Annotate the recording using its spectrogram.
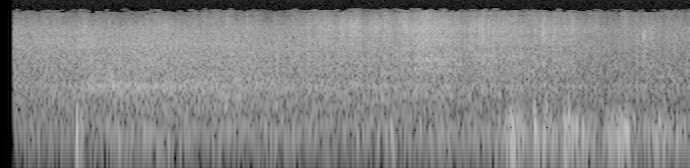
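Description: Steady wind and outdoor noise on a phone microphone, with a single thump about half a second in. From about three seconds in comes a run of soft, irregular low thumps: footsteps on asphalt and handling of the phone as it is carried along.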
